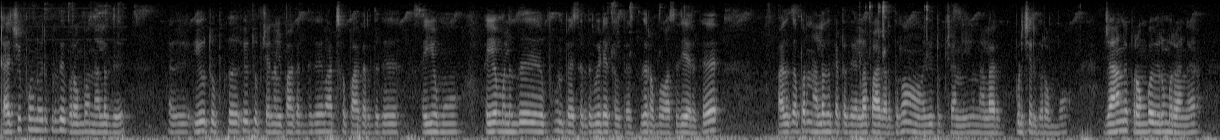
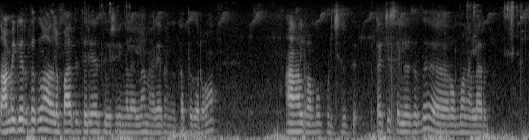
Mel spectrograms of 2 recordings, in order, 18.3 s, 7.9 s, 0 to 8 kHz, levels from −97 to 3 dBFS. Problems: background sounds at intervals, low volume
